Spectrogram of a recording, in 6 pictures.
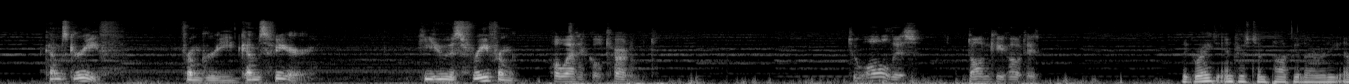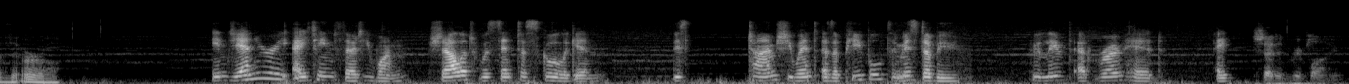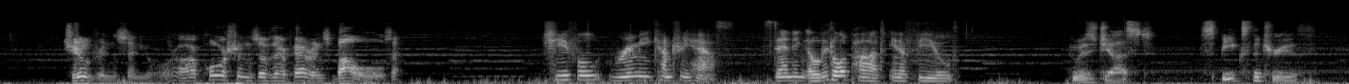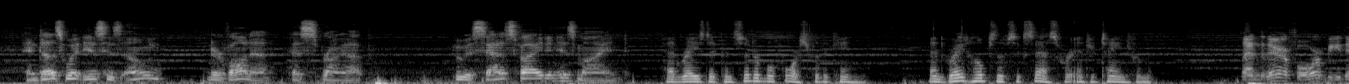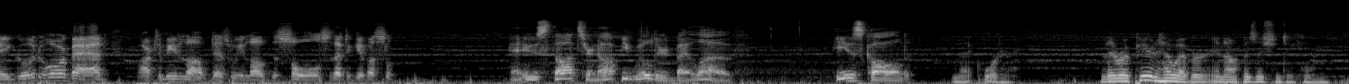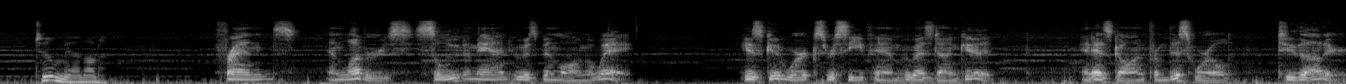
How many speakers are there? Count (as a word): four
